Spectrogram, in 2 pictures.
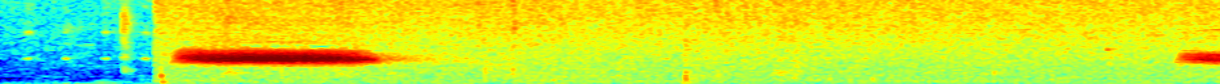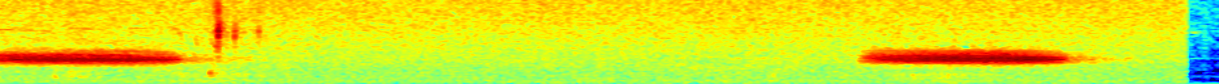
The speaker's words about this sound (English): I think Brambling is a bird. And the bird goes to Brambling. Fringilla, Monty Fringilla.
